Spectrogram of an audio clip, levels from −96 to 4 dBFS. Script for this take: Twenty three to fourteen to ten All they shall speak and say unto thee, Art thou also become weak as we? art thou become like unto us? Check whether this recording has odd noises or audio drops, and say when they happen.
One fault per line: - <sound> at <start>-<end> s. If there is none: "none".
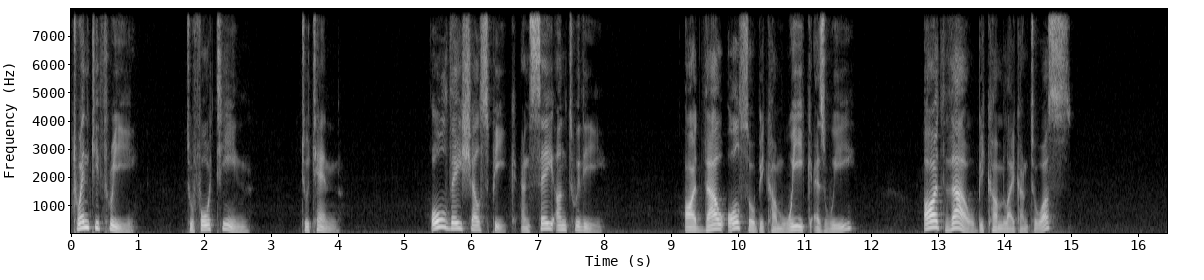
none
